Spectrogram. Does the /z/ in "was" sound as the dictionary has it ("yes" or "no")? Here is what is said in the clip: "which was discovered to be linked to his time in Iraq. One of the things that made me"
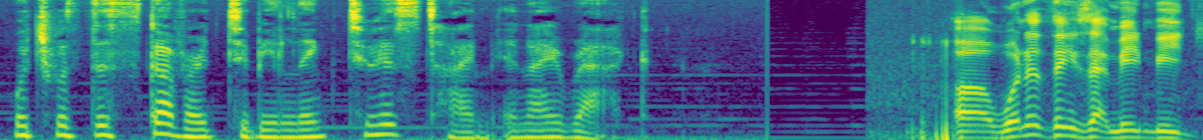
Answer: yes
